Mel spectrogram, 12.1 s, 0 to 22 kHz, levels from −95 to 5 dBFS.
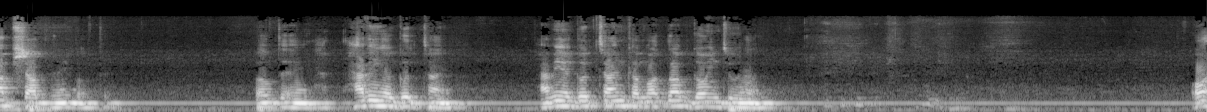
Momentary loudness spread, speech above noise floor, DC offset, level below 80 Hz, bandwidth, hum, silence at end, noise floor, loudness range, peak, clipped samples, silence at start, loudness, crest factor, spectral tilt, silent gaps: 24 LU; 27 dB; under 0.1%; -32 dBFS; 13 kHz; none; 0 s; -36 dBFS; 4 LU; 0 dBFS; under 0.1%; 0 s; -11 LUFS; 12 dB; -6.5 dB/octave; none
